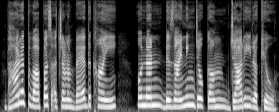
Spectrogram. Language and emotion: Sindhi, neutral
